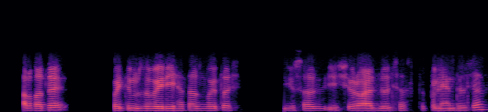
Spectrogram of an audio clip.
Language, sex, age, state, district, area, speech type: Kashmiri, male, 18-30, Jammu and Kashmir, Anantnag, rural, conversation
